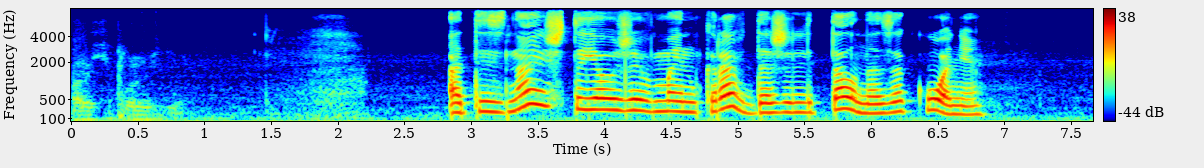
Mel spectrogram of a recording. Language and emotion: Russian, positive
